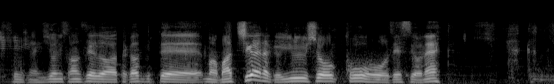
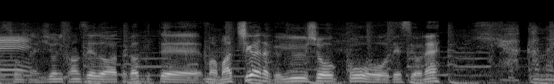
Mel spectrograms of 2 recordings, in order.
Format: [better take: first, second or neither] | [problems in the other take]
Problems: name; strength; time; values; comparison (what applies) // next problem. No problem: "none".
second | noise reduction (neural separator model SepFormer DNS4)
